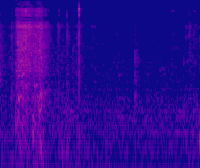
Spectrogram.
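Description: A short rustle of something being handled in the first half second, then quiet with a few faint ticks.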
